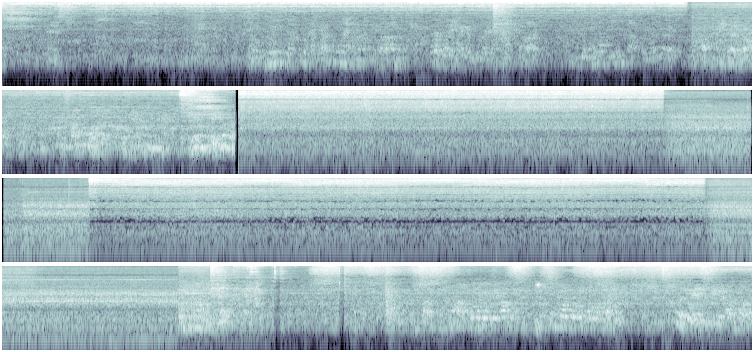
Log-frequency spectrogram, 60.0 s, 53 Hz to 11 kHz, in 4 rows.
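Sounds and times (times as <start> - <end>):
laser welder hissing: 0.0 - 13.8, 19.7 - 48.6
low steady machine noise: 19.8 - 48.8.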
